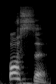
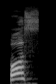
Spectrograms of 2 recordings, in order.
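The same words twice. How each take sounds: First: It starts with a tense consonant and higher pitch. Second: It starts with a plain consonant and lower pitch. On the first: "Boss is a double consonant when you pronounce it" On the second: "But you could say boss, and it's fine"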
